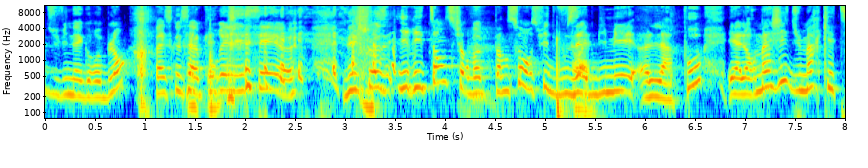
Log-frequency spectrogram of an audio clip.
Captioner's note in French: rires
